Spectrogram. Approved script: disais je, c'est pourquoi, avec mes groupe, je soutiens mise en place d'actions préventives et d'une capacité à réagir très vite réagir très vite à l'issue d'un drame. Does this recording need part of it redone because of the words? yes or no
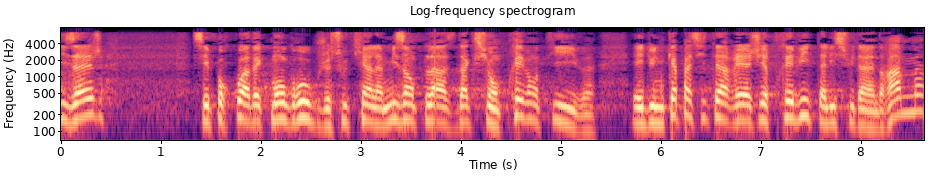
yes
